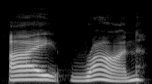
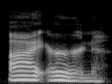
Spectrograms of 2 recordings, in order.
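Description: First: The second syllable sounds like 'ron'. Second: The second syllable sounds like 'urn'. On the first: "I pronounce it phonetically" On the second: "she pronounces it like a second language"

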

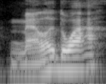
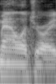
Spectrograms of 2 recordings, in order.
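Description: First: The word is pronounced with a French-style sound. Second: The word is pronounced with an American-style sound. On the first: It sounds pretentious. The speaker calls it wrong. "Some people pronounce it Maladroit. ... sounds pretentious" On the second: It is the common pronunciation. The speaker calls it right. "I think Maladroit is the common pronunciation"

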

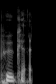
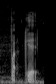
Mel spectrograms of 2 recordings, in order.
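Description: First: It begins with a p sound, like poo-ket. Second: It begins with an f sound, like fuck it. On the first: The speaker calls it right. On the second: The speaker calls it wrong.

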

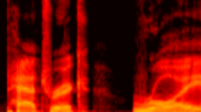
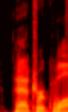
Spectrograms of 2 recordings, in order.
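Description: First: The surname is said like 'Roy', rhyming with boy. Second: The surname is said like 'Wah', without an oy sound.

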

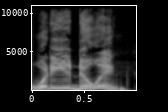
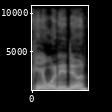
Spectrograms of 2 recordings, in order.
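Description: First: It sounds like a suspicious interrogation. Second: It sounds like a relaxed, friendly greeting.

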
